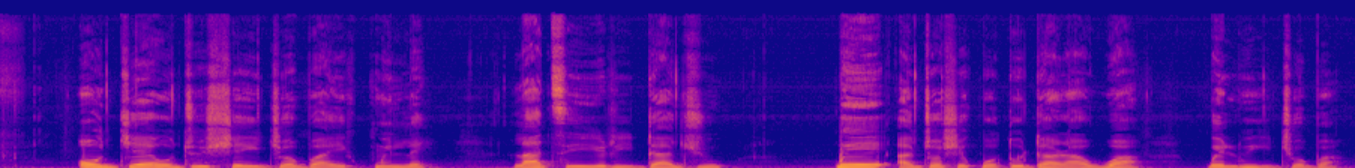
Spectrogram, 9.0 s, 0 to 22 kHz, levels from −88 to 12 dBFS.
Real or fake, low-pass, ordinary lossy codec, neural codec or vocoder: real; none; none; none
